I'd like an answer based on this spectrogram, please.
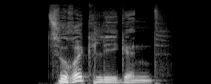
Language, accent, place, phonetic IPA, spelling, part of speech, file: German, Germany, Berlin, [t͡suˈʁʏkˌliːɡn̩t], zurückliegend, verb, De-zurückliegend.ogg
- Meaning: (verb) present participle of zurückliegen; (adjective) 1. supine 2. ago (gone by)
